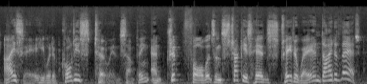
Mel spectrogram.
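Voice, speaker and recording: An actor playing a sceptical, level-headed friend of a sleuth in a radio drama, husky, with an English accent and a dry, reasoning manner. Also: male voice, a little high, wildly swooping pitch, moderate pace, fairly bright tone, full character voice. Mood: sceptical, mildly exasperated. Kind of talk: British radio drama acting.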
